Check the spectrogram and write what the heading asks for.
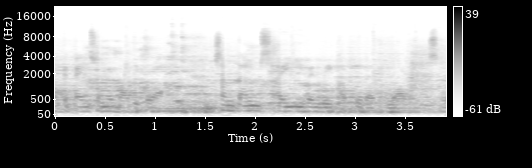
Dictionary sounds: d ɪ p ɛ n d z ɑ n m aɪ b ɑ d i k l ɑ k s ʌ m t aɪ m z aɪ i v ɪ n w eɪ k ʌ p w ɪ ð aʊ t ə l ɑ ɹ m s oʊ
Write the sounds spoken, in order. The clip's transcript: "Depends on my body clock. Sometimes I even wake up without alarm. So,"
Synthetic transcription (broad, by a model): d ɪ p ɛ n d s ɑ n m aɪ b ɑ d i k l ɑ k s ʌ m t aɪ m s aɪ i v ɪ n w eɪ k ʌ p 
